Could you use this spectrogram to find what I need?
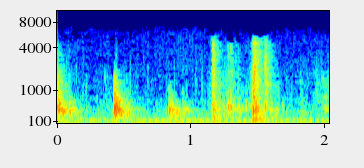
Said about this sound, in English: Open the door.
